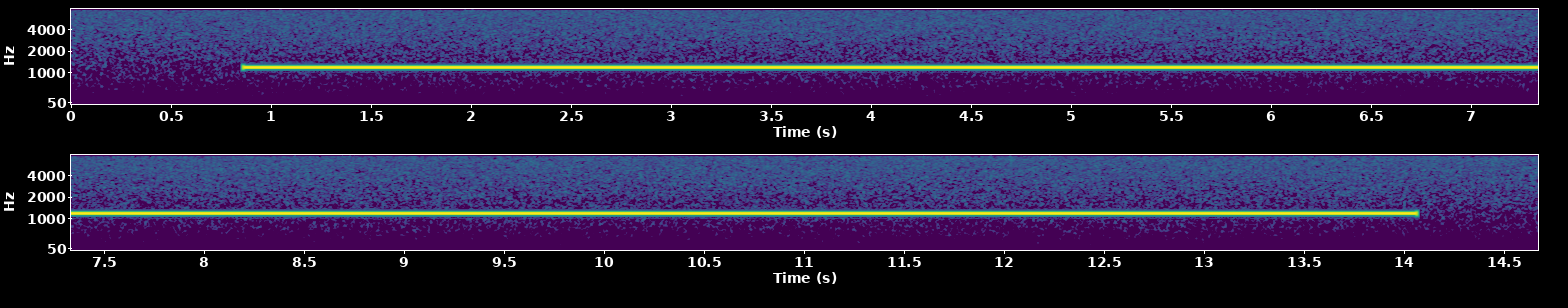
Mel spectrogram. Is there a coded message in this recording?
No, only a steady tone.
